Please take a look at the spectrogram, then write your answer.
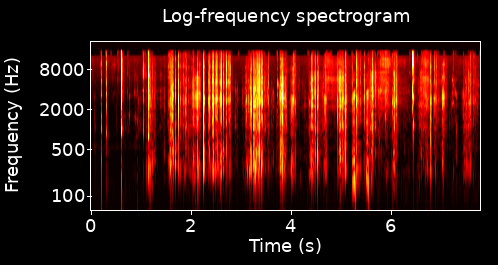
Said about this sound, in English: That is a very crunchy pretzel.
